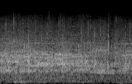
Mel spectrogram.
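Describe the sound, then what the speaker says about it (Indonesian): Brief burst of sustained audience applause for the presidential and vice-presidential candidate pairs at the 2019 Indonesian presidential debate, a thick, even wall of clapping throughout. "berikan tepuk tangan yang paling meriah untuk kedua pasangan calon presiden dan wakil presiden"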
